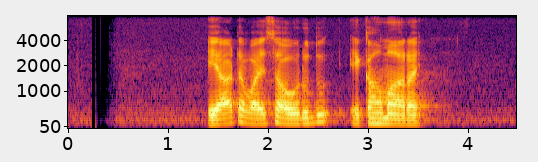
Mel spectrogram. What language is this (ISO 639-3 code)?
sin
